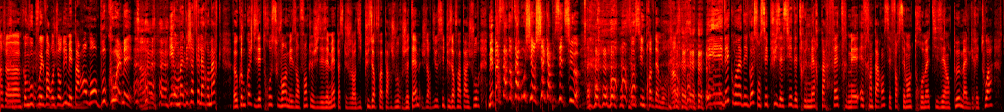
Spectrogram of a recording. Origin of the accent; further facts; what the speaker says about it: Switzerland; Hein, déjà, elle est belge, je suis suisse.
